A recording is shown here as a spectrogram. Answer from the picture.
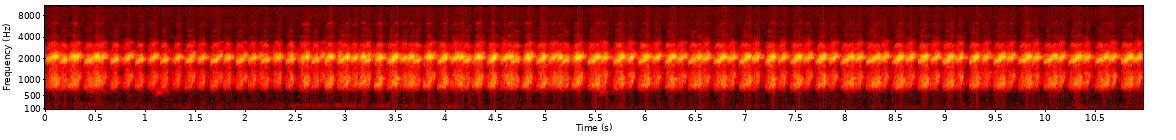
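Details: Forest pond at night in mid-April, north-east Italy, with tree frogs singing: quick, regular rasping pulses run together into a continuous chorus, the beat clearly audible throughout.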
